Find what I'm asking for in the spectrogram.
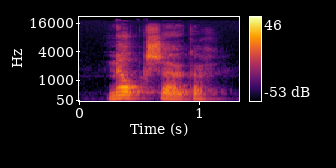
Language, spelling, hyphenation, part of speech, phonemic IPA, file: Dutch, melksuiker, melk‧sui‧ker, noun, /ˈmɛlkˌsœy̯.kər/, Nl-melksuiker.ogg
- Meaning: lactose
